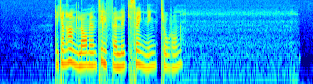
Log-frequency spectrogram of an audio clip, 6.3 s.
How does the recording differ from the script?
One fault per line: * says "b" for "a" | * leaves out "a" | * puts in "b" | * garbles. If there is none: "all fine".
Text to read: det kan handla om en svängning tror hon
* puts in "tillfällig"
